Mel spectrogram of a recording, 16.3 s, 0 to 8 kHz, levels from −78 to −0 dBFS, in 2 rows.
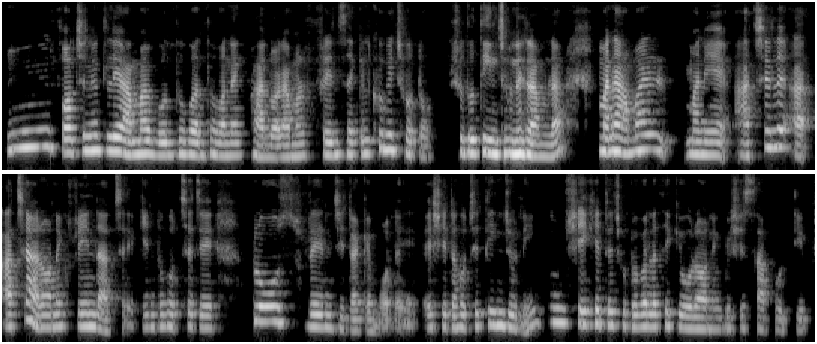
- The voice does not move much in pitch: No, average, 3.0 semitones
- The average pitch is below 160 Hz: No, high, 190 Hz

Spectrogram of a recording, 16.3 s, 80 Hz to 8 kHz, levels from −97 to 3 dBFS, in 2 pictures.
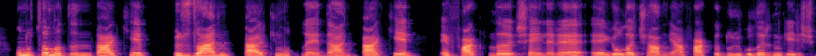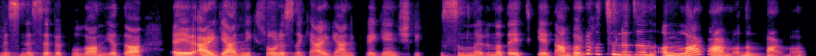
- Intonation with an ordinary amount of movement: Yes, average, 3.2 semitones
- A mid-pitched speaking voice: No, high, 195 Hz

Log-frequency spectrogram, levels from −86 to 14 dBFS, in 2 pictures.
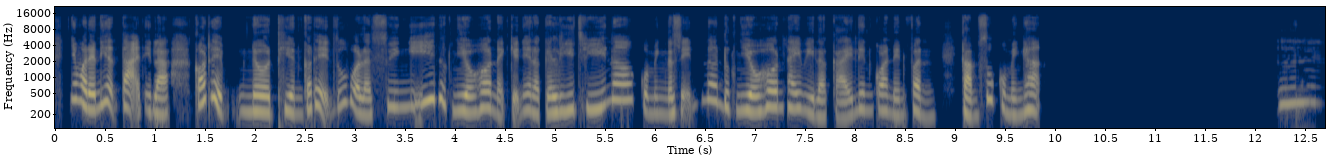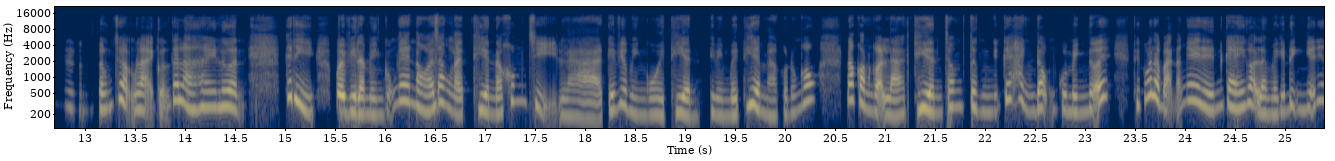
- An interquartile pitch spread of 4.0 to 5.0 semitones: No, wide, 5.6 semitones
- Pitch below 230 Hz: No, high, 245 Hz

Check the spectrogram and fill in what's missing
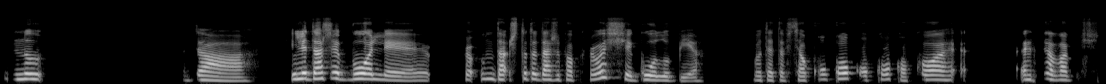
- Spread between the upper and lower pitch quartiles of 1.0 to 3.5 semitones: No, average, 5.1 semitones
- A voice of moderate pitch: No, high, 215 Hz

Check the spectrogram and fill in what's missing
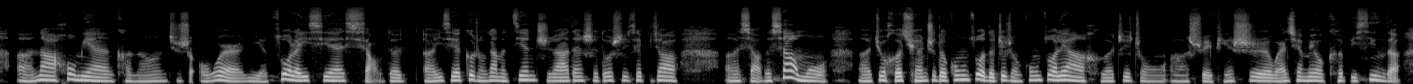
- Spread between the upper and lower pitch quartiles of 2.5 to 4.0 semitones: Yes, average, 3.4 semitones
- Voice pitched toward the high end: No, medium, 170 Hz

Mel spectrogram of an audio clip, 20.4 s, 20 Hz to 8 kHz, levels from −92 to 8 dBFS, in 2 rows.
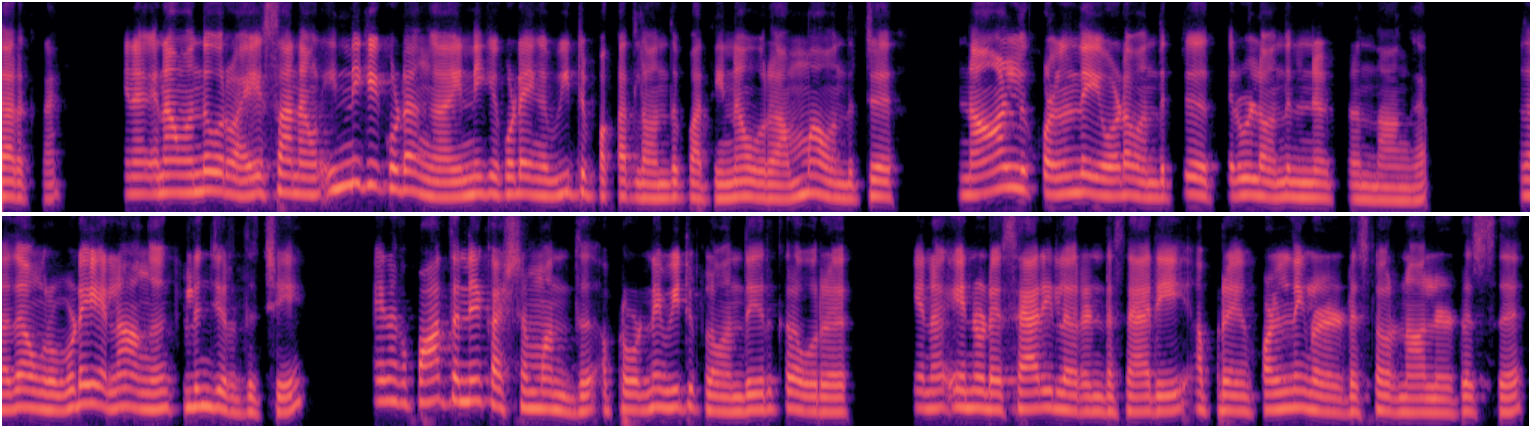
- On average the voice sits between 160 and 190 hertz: Yes, medium, 185 Hz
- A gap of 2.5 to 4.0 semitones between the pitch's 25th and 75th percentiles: Yes, average, 3.7 semitones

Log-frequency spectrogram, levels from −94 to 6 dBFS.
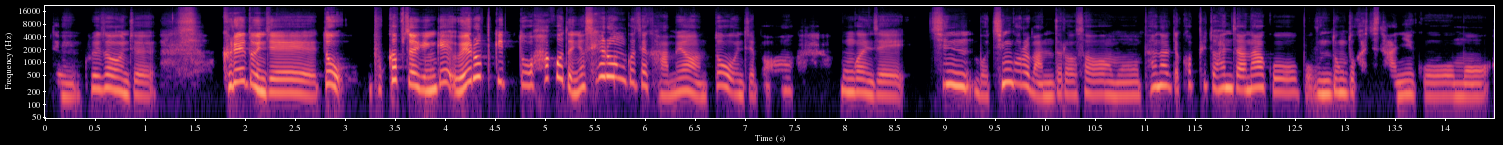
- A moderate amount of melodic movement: No, wide, 8.6 semitones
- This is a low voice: No, high, 215 Hz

